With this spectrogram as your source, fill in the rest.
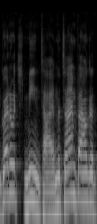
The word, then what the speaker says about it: Greenwich: It's pronounced Greenwich as in Grenwich.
